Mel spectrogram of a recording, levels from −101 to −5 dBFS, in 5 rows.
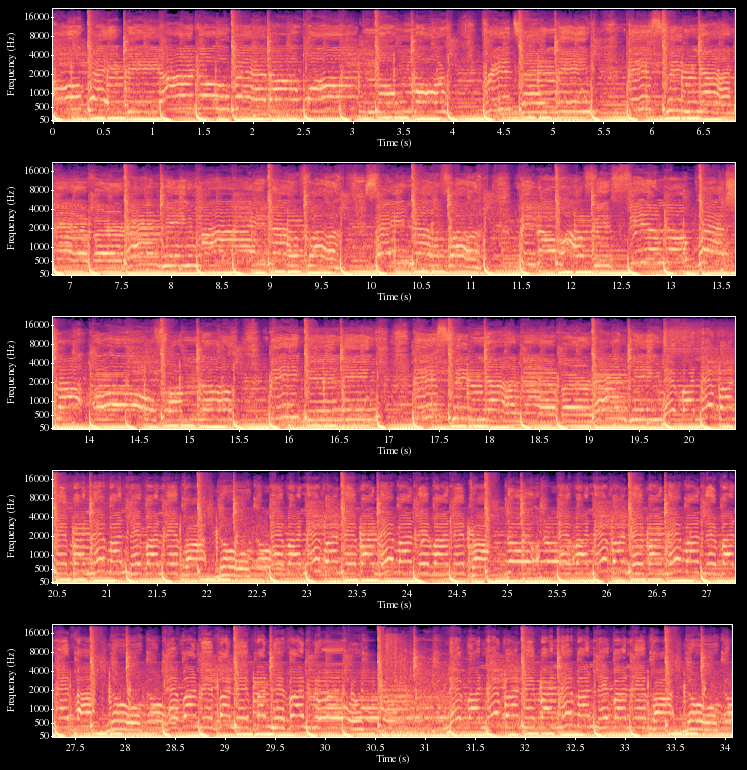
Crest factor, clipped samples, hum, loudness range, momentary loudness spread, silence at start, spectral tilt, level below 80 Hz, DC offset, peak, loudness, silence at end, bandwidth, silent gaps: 8 dB; 0.2%; none; 0 LU; 1 LU; 0 s; -4.5 dB/octave; -12 dBFS; under 0.1%; 0 dBFS; -9 LUFS; 0 s; over 20 kHz; none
